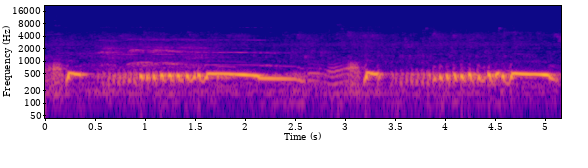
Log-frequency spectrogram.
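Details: Two full cooing phrases from a Barbary dove in the morning, each a sharp upward onset, a rapid purring burst of pulses and a long level low note dropping at the end, about three seconds apart.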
